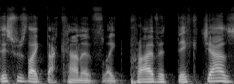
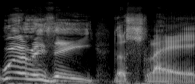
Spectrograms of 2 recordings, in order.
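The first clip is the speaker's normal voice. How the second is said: put-on cockney accent, villain voice. Retelling the villain switching accents: cockney General Zod voice. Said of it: "he just goes all cockney".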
